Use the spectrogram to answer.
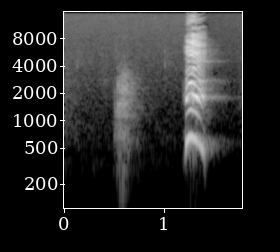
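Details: Female whose face is turning red while being filmed: a soft catch followed by one sharp, squeaky voiced hiccup; hiccups.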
